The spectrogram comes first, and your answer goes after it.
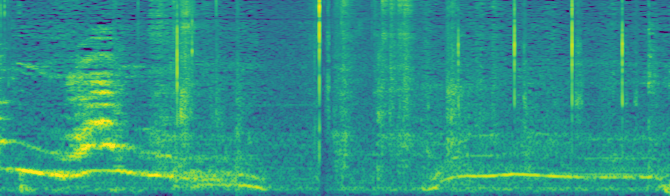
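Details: House cat responding to an angry cat shown on a computer: a long, wavering yowl slides downward for over two seconds, then a quiet gap with a click, then a second steady, level moaning yowl.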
